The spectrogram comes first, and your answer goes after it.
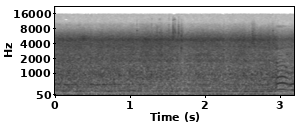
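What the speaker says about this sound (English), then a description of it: "we've got off at Reading train station now." Train noise at Reading station in England: a steady, loud broadband rumble of rail carriages with a faint tonal hum, continuous throughout and with no talk.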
